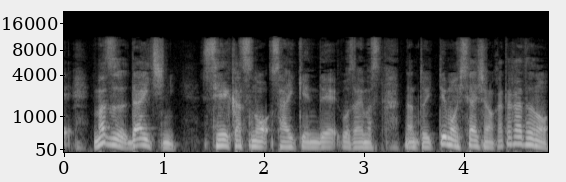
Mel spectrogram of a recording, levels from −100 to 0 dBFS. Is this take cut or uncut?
uncut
